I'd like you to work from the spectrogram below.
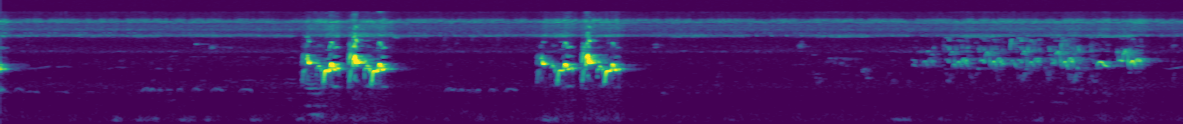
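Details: Sooty-headed bulbul, caught by luring, gives two short bubbling phrases of quick rising and falling notes, followed by a softer, longer run of chattering notes.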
